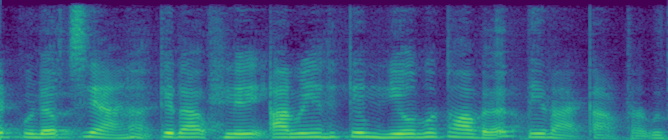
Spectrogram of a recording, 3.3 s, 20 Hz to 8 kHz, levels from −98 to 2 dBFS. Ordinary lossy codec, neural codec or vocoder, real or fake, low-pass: none; codec, 16 kHz, 0.5 kbps, FreqCodec, larger model; fake; none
